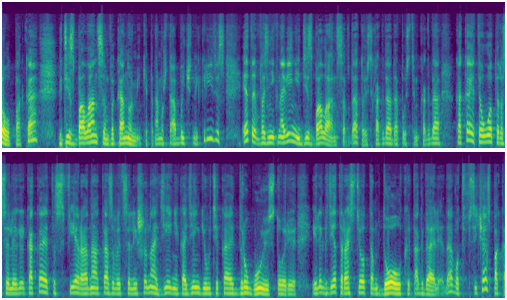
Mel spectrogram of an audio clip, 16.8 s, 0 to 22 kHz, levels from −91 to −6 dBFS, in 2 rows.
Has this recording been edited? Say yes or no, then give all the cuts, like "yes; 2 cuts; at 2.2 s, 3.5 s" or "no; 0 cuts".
yes; 1 cut; at 14.7 s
